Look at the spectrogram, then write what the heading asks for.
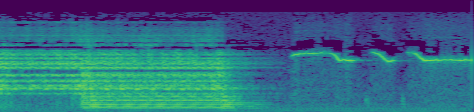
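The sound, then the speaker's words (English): A person whistles a bright, sliding call, a few rising and dipping notes close by, following a loud sustained buzzy tone that cuts off abruptly. “Sounds like a pal of yours whistling for you, doesn't it?”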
